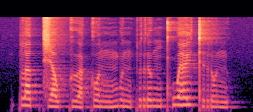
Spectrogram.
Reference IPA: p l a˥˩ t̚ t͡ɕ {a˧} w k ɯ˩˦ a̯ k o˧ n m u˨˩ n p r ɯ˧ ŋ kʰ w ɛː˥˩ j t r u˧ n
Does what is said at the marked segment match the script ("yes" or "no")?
yes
